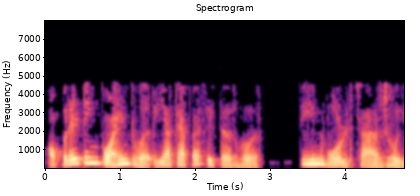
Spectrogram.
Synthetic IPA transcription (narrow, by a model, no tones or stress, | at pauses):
ɔpɾeʈiŋɡpɔiɳʈʋə̰ɾjakæpæsiʈəɾʋəɾ | t̪iːnʋolɖt͡ɕaɾd͡ʑɦoi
